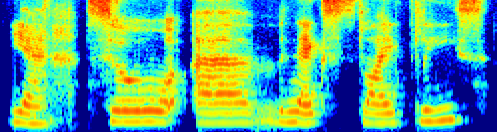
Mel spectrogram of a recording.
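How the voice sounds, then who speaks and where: A woman's voice: a little high, level tone, extremely slow. A young woman from Poland presenting in a student group, speaking carefully with small restarts.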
